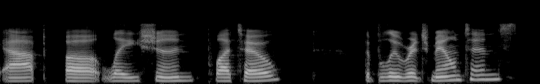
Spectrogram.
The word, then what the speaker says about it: Appalachian: we have the appellation with the pronunciation key app elation plateau the blue ridge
